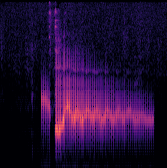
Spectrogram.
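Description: A cartoon-style 'boing' sound effect: a short blip, then a springy pitched tone whose pitch wobbles and then holds steady, fading a little before it cuts off suddenly.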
